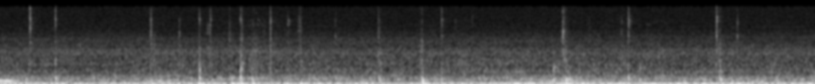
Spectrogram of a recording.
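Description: Near silence, with faint scattered clicks and taps roughly every second over a low steady room hum.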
